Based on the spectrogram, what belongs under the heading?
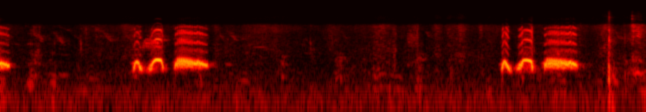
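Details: Spotted dove from Northwest Vietnam cooing: two separate phrases, each two short hollow notes followed by a longer, throaty, slightly rolling coo, with a few seconds of quiet between them.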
